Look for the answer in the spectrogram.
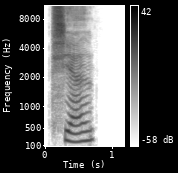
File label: "显", Chinese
